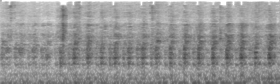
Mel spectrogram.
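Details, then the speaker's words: Honda Civic engine at idle, started for a mechanic: fast, even metallic ticking over low rumble that the owner describes as metal grinding inside the engine; knocking cause unknown. "that was the sound i'm hearing right now sounded like metal is grinding inside the engine right now like i can hear the sound of metal grinding inside the engine"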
